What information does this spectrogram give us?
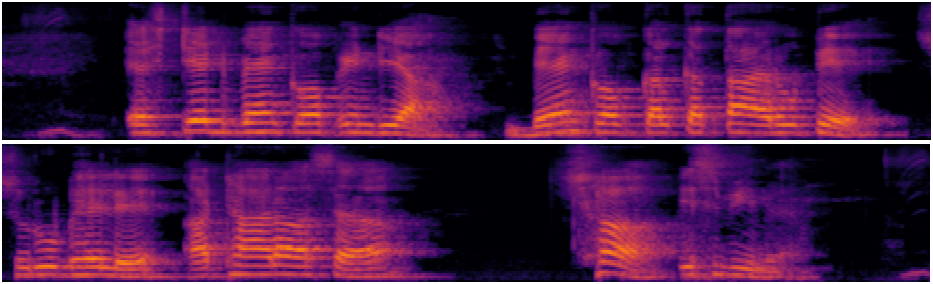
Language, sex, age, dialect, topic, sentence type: Maithili, male, 36-40, Bajjika, banking, statement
